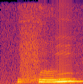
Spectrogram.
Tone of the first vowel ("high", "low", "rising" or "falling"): rising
